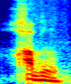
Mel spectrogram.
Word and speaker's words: Haball: to the name so it's Arabic actually it's pronounced as habble and you have to you can't say Bal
